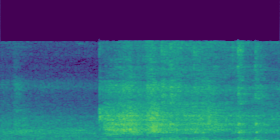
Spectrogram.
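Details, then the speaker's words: Yamaha Fiz R two-stroke motorcycle after fitting an RX King CDI; the old CDI had failed, so it started by kickstarter but not electric starter (low current). Quick starter whirr, catches on one press, steady even idle; problem fixed. "Wes, sekali pencet oke. Oke sobat bengkel, masalah sudah teratasi ya."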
